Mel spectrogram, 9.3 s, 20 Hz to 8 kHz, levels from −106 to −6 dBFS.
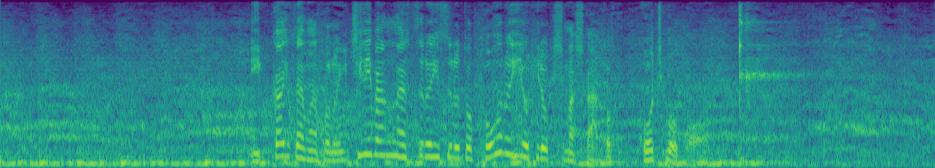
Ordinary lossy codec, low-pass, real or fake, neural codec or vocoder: none; none; fake; codec, 16 kHz, 4 kbps, FreqCodec, larger model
